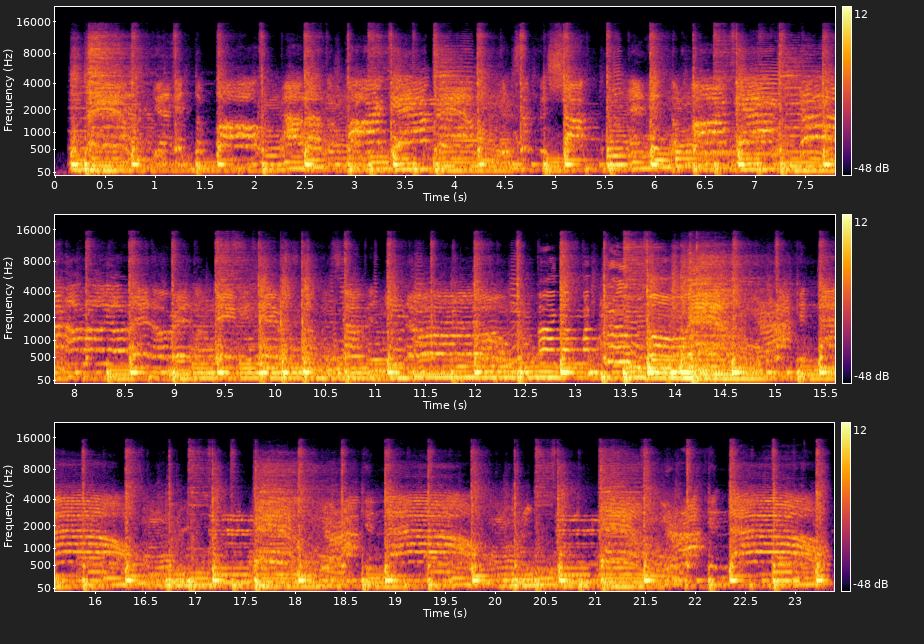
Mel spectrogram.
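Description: A lively production number from the stage musical Mrs. Doubtfire plays loudly and steadily, with a lead voice singing sweeping, bending melodic lines over a full, busy band and a driving beat throughout.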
